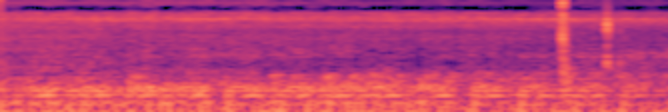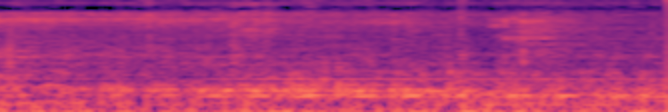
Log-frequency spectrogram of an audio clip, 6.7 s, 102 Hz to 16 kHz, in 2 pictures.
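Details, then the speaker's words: SRT4 with big cams and big turbo, idle raised 100 rpm and adjusted for smoothness after the first tune. A deep, steady rumble with an even beat and no stumbles: a smooth, healthy idle. "I do believe he told me he raised the RPM up by 100, and I think he did a couple other things just for the smoothness of the idle. So you'll hear that here."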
